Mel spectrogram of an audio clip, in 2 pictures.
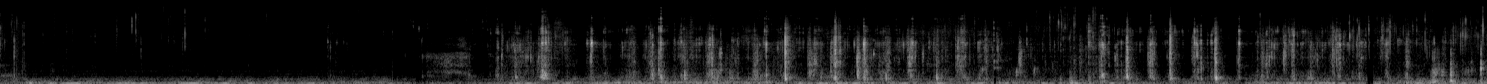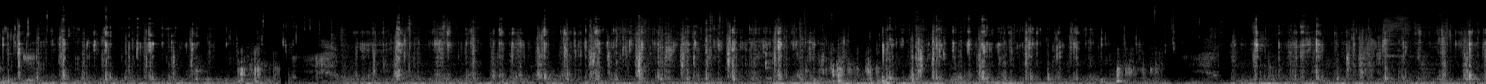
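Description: Close-miked eating sounds: wet chewing and smacking of soft, saucy food such as creamy carbonara tteokbokki, a dense run of small mouth clicks. Quieter for the first four seconds.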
